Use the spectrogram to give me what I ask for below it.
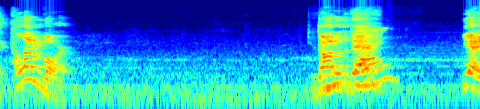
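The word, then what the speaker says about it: Kelemvor: of kelore your kvor kvor that's how you pronounce it kvor God of the Dead yeah he's the Doom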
